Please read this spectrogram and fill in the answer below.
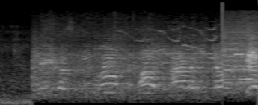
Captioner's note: Alex Jones ranting in the distance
